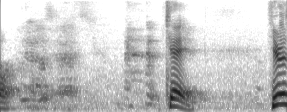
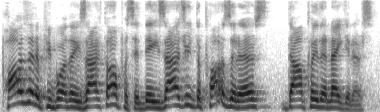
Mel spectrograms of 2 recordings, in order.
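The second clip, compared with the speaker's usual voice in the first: usual speaking voice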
